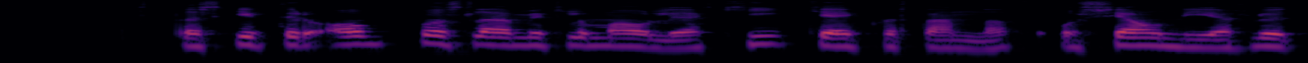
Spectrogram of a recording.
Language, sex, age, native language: Icelandic, male, 40-49, Icelandic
